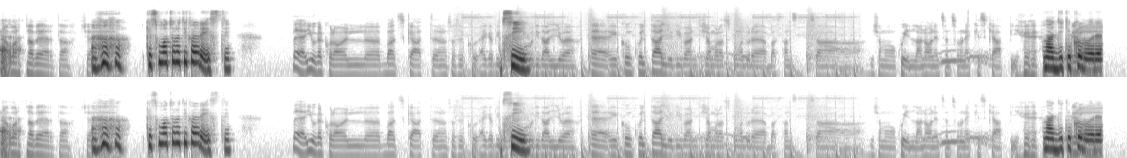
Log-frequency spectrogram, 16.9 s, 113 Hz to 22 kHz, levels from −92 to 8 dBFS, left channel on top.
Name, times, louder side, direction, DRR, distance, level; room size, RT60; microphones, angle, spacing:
voice 1, 0.0-1.8 4.4-15.7 16.1-16.6, left 3 dB, 45° left, 4.0 m, -48 dB
voice 2, 1.4-1.9 2.2-3.5 7.5-8.0 15.7-16.5, left 5 dB, 65° left, 0.5 m, -19 dB
sound 1, 6.8-12.9, left 1 dB, 25° left, 3.8 m, -53 dB
sound 2, 10.1-11.3 12.8-12.9 13.6-15.0, equal, 5° left, 6.3 m, -59 dB
head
